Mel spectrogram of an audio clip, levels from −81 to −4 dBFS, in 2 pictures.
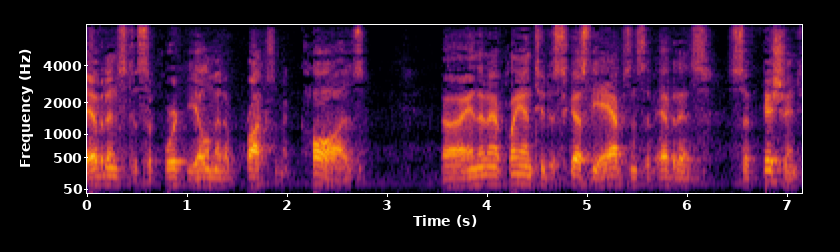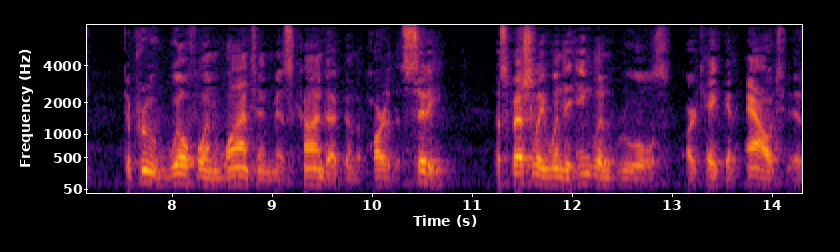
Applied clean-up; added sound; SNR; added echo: none; none; none; none.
